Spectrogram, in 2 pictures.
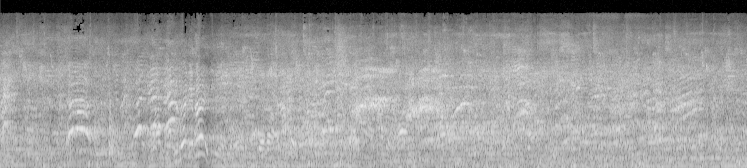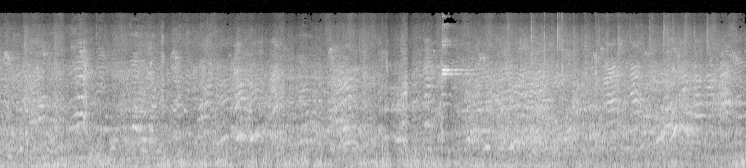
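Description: Children shout and call out during a game outdoors.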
